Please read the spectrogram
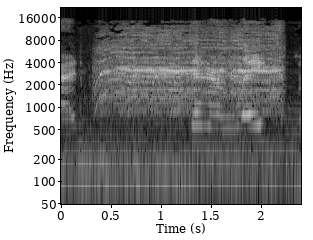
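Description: Battery-operated walking toy pony giving off its electronic sound, one sustained pitched note lasting under two seconds, over the steady low hum of a moving car.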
